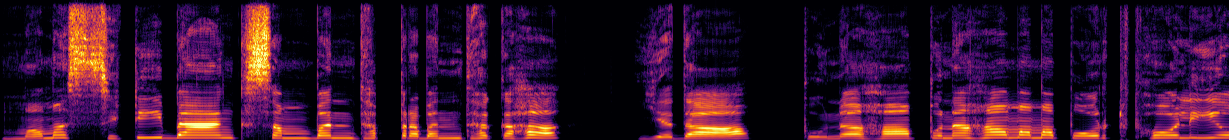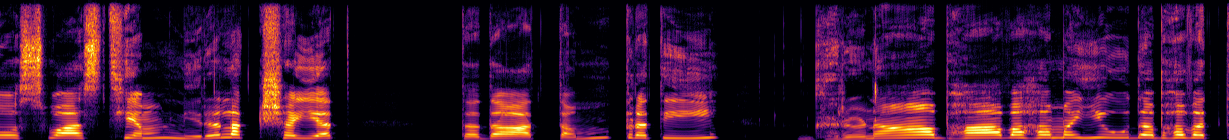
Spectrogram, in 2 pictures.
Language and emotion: Sanskrit, disgusted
